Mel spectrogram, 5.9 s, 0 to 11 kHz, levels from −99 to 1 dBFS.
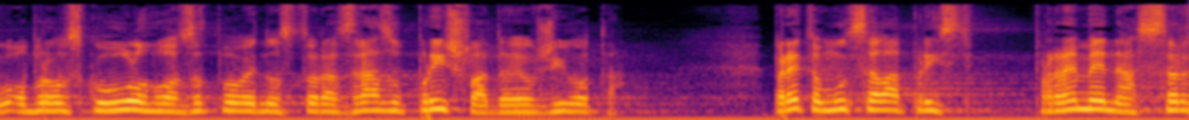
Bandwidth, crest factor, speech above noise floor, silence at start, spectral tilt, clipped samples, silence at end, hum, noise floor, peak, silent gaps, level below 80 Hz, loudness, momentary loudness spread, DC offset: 10 kHz; 18 dB; 32 dB; 0 s; -5.5 dB/octave; under 0.1%; 0 s; none; -49 dBFS; 0 dBFS; none; -48 dBFS; -17 LUFS; 8 LU; 1%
